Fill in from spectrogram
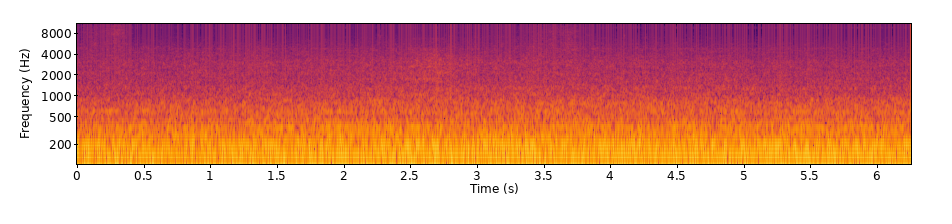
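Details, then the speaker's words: Mazda Tribute/Ford Escape with the muffler missing, heard from outside in traffic: deep, steady, loud and boomy exhaust drone at low speed, below the speed limit. "it's that noisy here imagine what it's like in that vehicle be like living inside a freaking angry beehive"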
